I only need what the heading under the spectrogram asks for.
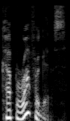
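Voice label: "coprophagous", British English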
